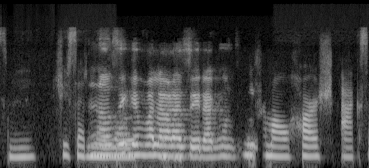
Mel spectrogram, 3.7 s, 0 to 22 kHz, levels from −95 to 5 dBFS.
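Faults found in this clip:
Speech suppressed in double talk, likely an echo canceller unable to separate the near talker from loudspeaker echo during overlap, so both get attenuated. 0.03 to 0.09 s: brief dip of about 10 dB at onset. 1.3 to 2.68 s: speech repeatedly ducked and chopped, up to about 35 dB down, roughly a second lost in pieces.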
